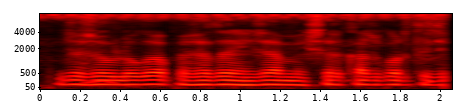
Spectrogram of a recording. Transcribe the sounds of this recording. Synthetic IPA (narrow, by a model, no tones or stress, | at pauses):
d͡ʒeʃ̬ɔblokɾapeʃad̪eɦĩsabmikseɾkad͡ʒkɔɾt̪et͡ʃʰ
